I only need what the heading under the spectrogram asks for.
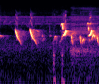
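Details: A pair of rosy thrush-tanagers (male red, female orange) duet in Metropolitan Park forest, Panama: two clear downslurred whistles, then a rollicking jumble of rich warbled notes, one continuing the other's phrase, with a soft low thump.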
